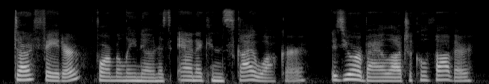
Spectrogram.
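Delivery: ordinary delivery, nothing marked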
